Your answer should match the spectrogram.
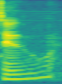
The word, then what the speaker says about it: Sioux: gonna be trying the I think it's pronounced sue the Sioux City SAR separator the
